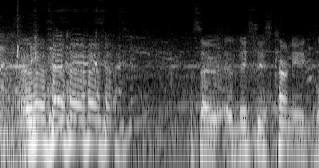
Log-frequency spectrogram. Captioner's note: both laugh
